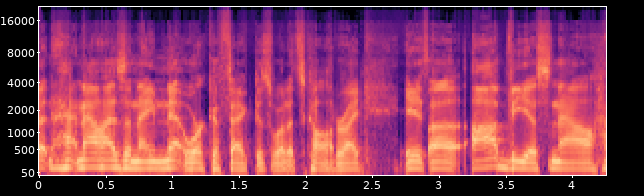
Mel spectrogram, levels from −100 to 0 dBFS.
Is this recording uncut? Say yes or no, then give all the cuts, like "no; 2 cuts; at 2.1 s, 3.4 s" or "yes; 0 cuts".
no; 1 cut; at 2.9 s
